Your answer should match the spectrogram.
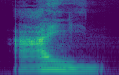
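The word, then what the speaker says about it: عين: iron and rain equals deep sound of a but eventually it's special for the Arabic language you say it like Ein also Ain has four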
